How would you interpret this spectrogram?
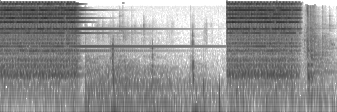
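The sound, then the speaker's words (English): An old-fashioned telephone bell rings loudly in two long bursts, each about a second, separated by a pause filled with faint clicks and rustling; no one speaks. “When did I fix the phone?”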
